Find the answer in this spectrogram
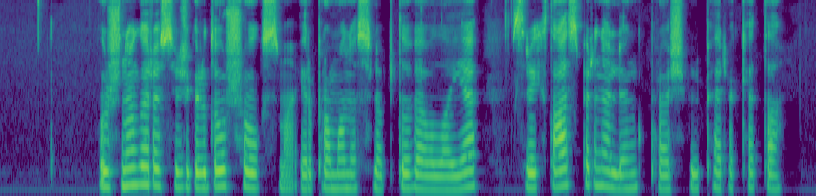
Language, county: Lithuanian, Vilnius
